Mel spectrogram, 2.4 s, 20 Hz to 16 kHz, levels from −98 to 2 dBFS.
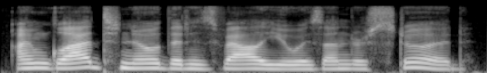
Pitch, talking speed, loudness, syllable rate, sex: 190 Hz, 245 wpm, -18 LUFS, 5.7 syllables/s, female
